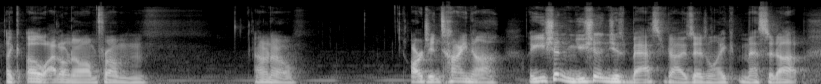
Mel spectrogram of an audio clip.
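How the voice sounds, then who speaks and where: A young man in a casual rambling monologue, full of "like" and restarts as he thinks out loud. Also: on the low side, moderate pace, long pauses, faint music behind. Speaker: student streamer.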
